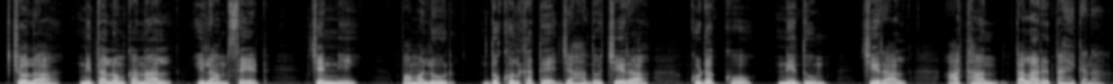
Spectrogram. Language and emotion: Santali, neutral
